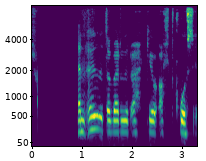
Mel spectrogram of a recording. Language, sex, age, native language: Icelandic, female, 12, Icelandic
